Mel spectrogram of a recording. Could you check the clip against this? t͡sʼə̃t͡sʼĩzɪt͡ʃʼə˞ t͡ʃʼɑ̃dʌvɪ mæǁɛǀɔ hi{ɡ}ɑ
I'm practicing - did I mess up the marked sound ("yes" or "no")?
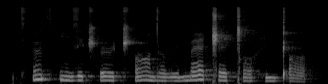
yes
